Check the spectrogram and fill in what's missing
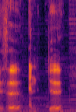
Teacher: You may notice that some words ending in certain vowel sounds, like the EUX in ve and de, have an added R sound at the end, sounding more like ver and der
